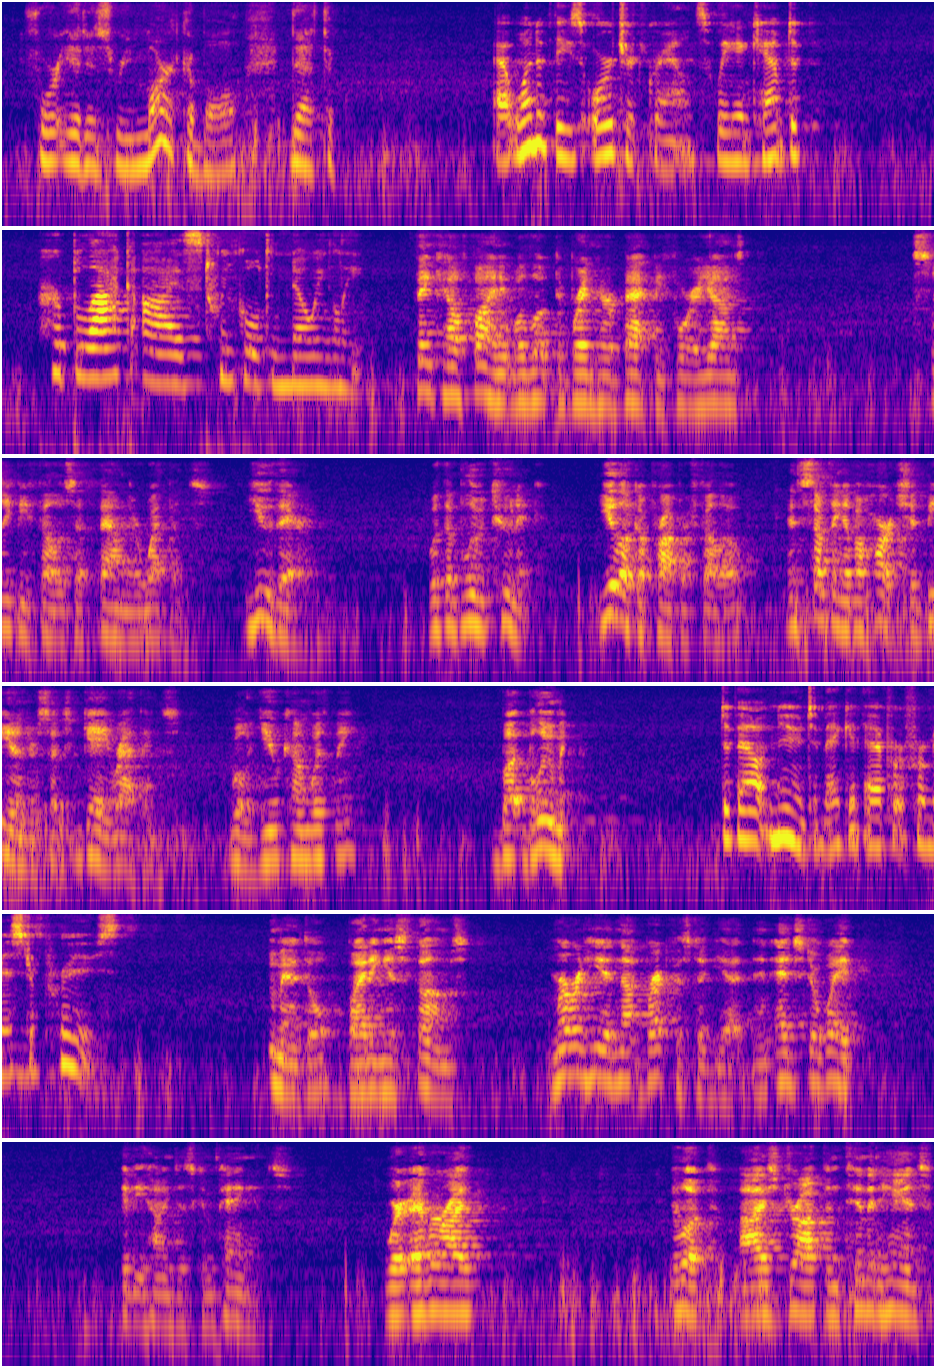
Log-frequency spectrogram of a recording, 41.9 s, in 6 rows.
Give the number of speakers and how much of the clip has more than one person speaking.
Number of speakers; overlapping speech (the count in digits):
4, no overlap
